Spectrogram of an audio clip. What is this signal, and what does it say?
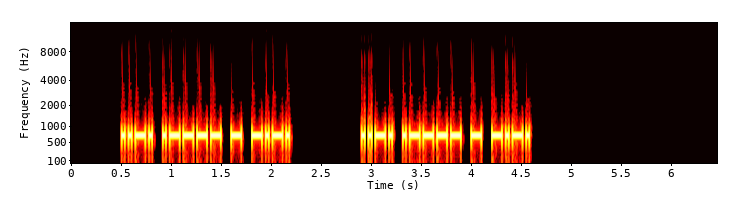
Morse code, heard as a keyed tone, about 34 wpm, 700 Hz. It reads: F1TC F1TC
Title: DXCC-100 Call Signs - 4 Characters - Repeated 2x - 35wpm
